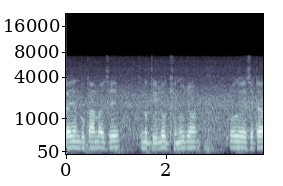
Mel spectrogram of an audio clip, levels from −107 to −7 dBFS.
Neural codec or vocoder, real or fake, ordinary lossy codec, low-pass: none; real; none; 7.2 kHz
